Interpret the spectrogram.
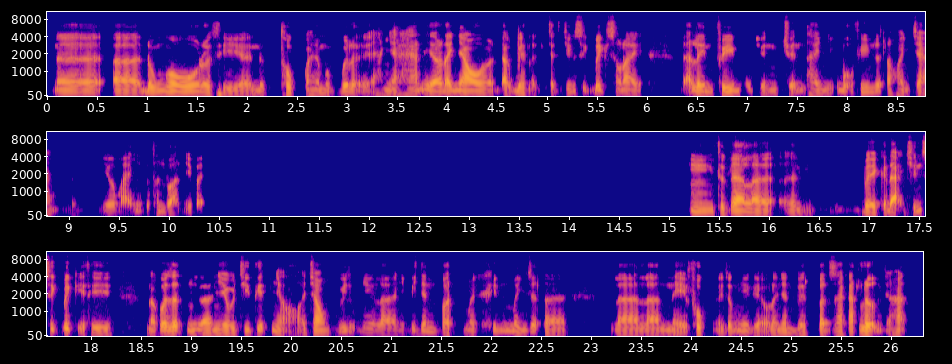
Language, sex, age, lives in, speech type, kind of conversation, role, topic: Vietnamese, male, 35-39, Vietnam, conversation, podcast, guest, Bạn có thể kể về một bộ phim hoặc chương trình đã khiến bạn thay đổi cách nghĩ không?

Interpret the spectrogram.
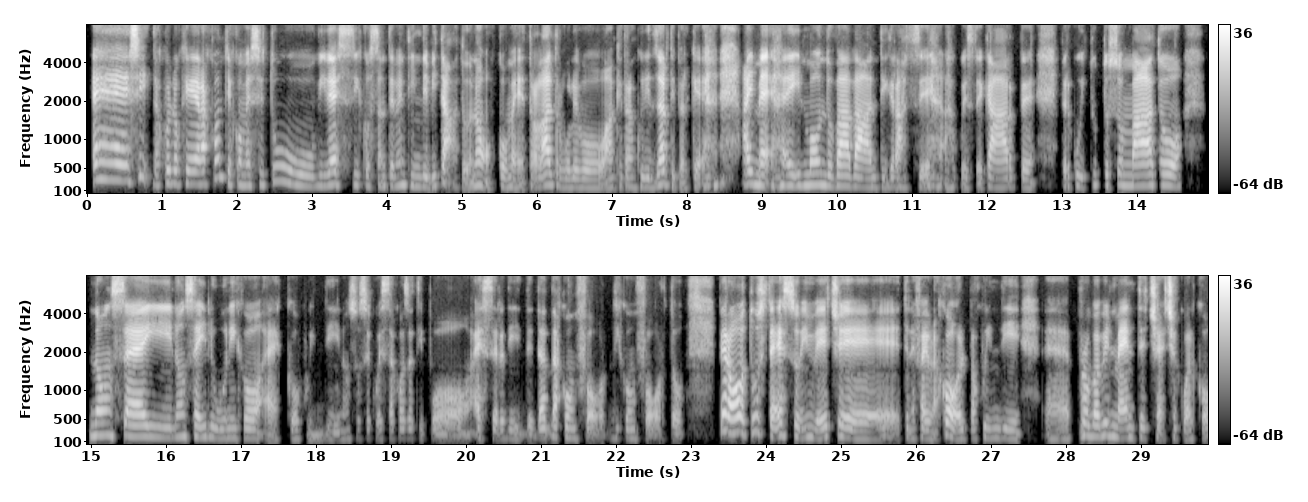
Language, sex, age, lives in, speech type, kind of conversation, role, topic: Italian, female, 45-49, Italy, conversation, advice, advisor, Come descriveresti lo stress che provi per i debiti delle carte di credito che aumentano ogni mese?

